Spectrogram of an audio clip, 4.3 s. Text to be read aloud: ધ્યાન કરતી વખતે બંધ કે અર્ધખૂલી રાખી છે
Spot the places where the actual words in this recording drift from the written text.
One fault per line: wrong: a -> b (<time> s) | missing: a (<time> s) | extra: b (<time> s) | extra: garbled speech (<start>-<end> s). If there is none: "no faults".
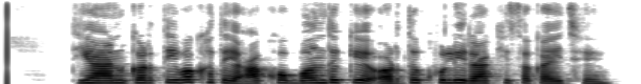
extra: આંખો (1.6 s)
extra: શકાય (3.5 s)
